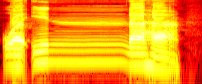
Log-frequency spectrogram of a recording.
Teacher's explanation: Kemudian pada lafal wa innaha di sini ada nun berharakat tasydid. Apabila ada nun berharakat tasydid kita hukumi dengan bacaan ghunah. Yaitu suara nunnya kita tahan dengan sepanjang dua harakat. wa innaha tidak langsung dibaca wa innaha tapi ditahan dulu suara gunahnya sepanjang dua harakat. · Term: gunnah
